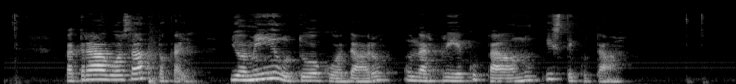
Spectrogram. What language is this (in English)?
Latvian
